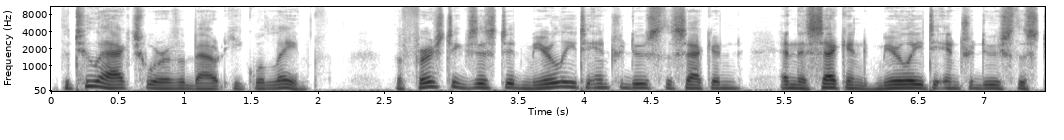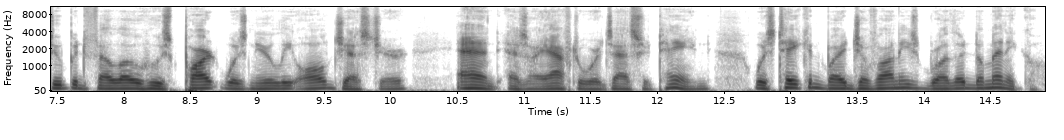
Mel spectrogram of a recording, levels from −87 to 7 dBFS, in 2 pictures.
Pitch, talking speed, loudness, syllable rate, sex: 120 Hz, 170 wpm, -20 LUFS, 5.9 syllables/s, male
